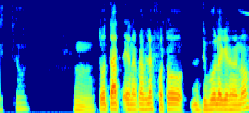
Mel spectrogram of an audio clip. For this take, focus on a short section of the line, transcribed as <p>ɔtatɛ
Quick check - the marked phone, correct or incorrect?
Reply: incorrect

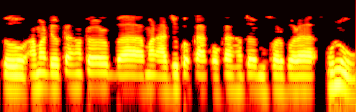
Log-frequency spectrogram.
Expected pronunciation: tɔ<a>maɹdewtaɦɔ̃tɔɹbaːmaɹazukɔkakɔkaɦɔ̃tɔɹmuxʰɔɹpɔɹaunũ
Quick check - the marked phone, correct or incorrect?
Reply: correct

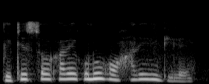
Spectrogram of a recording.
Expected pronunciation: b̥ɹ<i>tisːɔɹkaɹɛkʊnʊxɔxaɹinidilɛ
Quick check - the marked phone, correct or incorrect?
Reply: correct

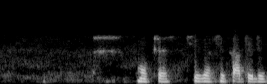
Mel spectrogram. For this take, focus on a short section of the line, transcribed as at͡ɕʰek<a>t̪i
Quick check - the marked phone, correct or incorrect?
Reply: correct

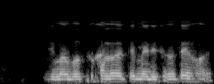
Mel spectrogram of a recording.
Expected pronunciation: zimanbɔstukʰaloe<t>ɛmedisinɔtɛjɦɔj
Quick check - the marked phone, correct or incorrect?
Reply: correct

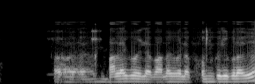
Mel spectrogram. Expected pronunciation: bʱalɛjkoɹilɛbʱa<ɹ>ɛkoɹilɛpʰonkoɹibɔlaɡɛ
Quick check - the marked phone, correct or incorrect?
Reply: incorrect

